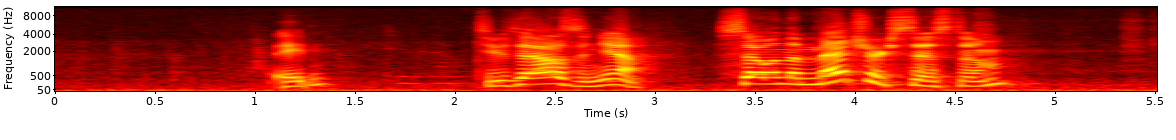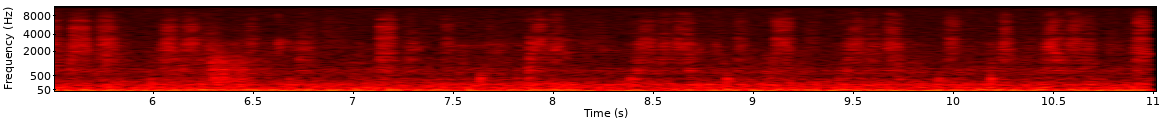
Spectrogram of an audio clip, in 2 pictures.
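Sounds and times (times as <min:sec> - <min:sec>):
marker scratching on whiteboard: 0:05.4 - 0:11.0.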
